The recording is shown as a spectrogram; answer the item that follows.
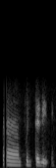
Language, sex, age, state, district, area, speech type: Malayalam, female, 30-45, Kerala, Idukki, rural, conversation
